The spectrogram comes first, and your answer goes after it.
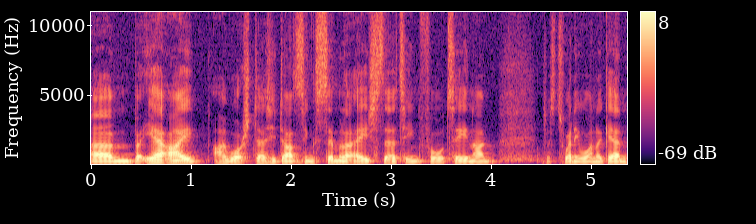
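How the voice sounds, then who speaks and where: In a dark, mellow tone, a man speaks at a medium pitch and a moderate pace with ordinary pitch variation. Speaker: podcast host. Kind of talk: casual interview chat.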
